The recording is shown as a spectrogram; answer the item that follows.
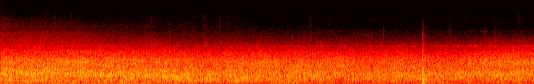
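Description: Steady city-street background noise: a low, even hum of distant traffic, with one sharp tap about eight and a half seconds in.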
